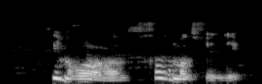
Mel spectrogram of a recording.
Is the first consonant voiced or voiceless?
voiceless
